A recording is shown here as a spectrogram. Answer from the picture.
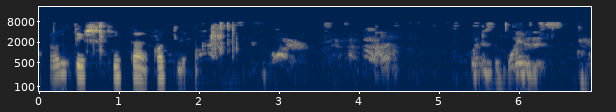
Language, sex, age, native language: Icelandic, male, 7, Icelandic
